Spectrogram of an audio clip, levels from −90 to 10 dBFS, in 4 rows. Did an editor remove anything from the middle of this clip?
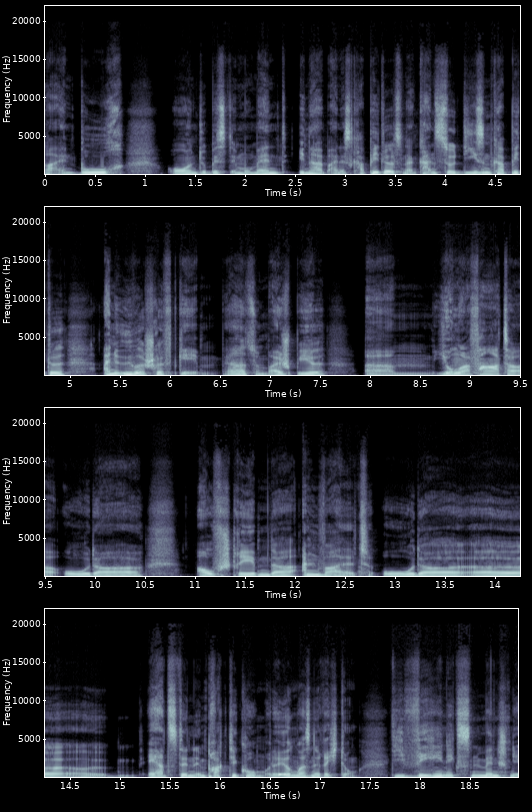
yes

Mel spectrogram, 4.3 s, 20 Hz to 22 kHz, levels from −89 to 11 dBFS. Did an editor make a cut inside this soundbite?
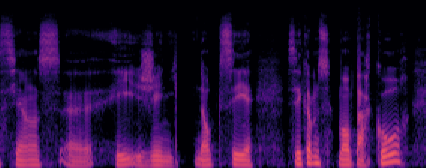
yes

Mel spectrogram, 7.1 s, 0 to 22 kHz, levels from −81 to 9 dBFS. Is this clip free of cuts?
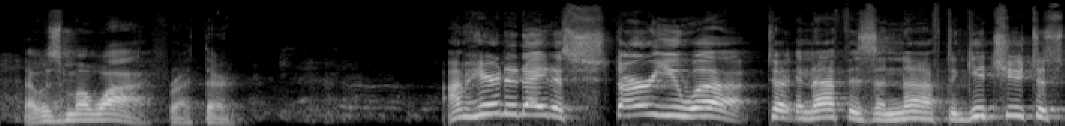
no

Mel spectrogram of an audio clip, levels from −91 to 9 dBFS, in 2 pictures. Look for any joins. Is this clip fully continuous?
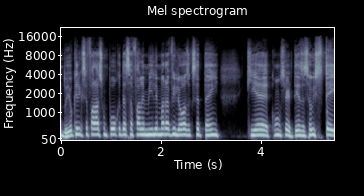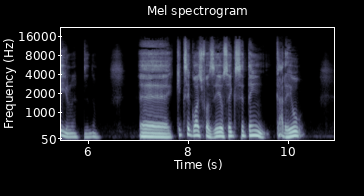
no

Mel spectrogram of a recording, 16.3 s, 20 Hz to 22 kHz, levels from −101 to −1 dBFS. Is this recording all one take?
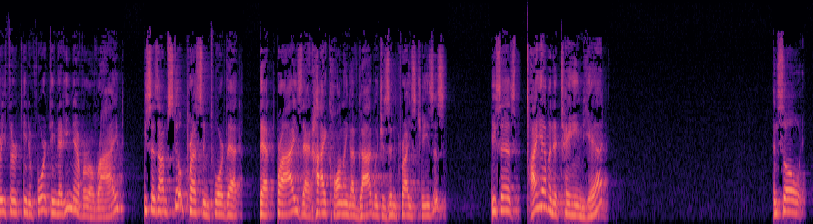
yes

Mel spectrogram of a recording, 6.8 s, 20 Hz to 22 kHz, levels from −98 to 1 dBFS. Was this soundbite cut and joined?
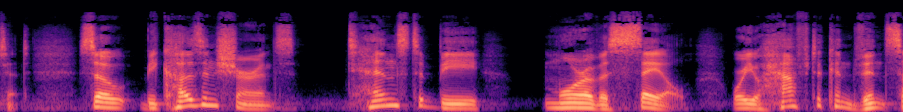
no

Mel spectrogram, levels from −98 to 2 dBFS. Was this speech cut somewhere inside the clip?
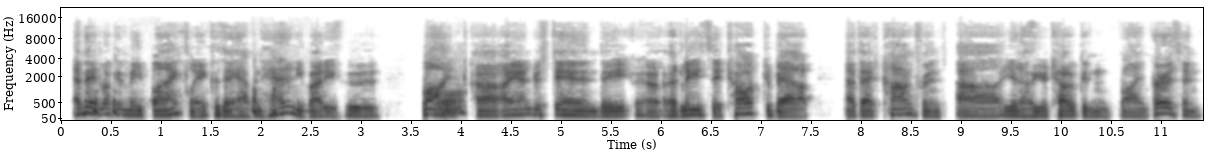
yes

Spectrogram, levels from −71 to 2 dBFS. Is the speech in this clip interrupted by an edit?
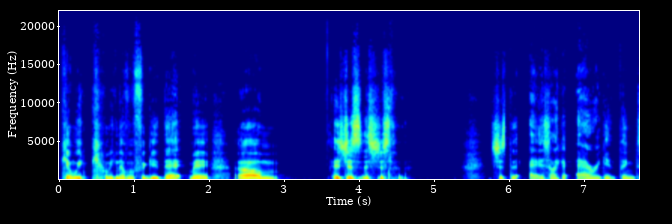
no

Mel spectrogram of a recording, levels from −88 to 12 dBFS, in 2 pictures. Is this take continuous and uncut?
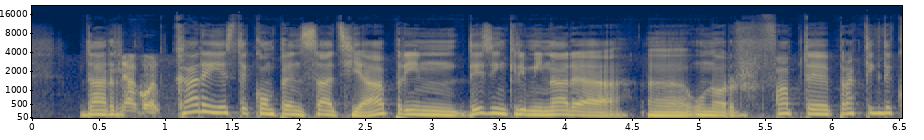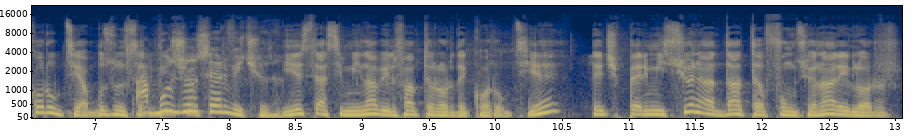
yes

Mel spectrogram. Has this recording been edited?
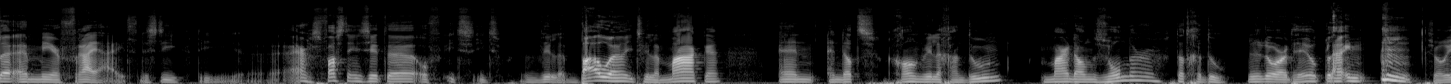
yes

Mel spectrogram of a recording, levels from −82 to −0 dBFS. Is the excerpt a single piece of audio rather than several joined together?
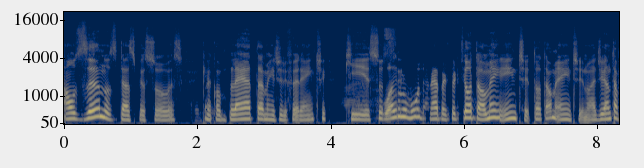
yes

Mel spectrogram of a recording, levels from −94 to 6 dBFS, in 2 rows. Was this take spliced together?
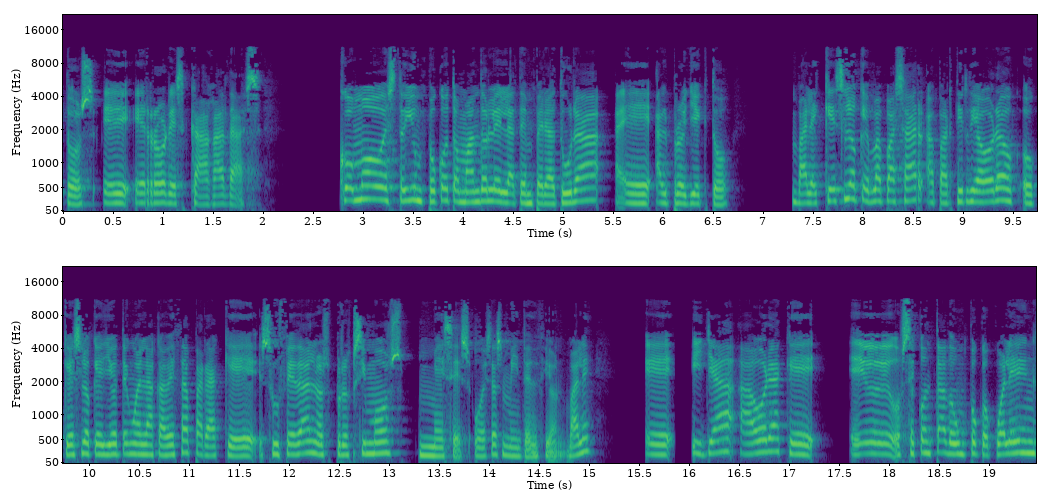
yes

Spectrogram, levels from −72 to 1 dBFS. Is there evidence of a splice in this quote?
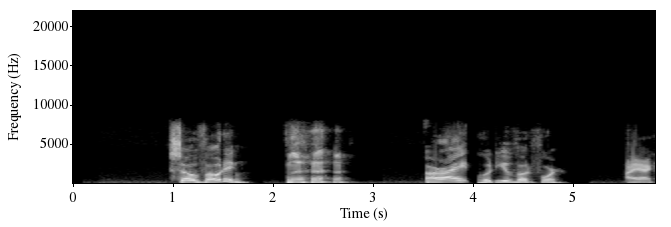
yes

